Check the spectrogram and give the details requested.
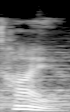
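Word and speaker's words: Haigha: happy his name is Haya he pronounced it so as to rhyme with mayor I love my love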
